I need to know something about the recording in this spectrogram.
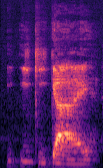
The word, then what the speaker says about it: ikigai: butcher the pronunciation, but ikigai, I-K-I-G-A-I, I think is how it's pronounced.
